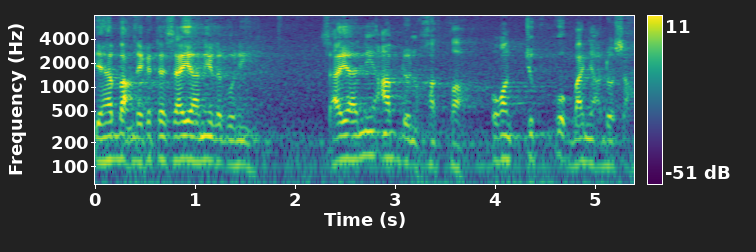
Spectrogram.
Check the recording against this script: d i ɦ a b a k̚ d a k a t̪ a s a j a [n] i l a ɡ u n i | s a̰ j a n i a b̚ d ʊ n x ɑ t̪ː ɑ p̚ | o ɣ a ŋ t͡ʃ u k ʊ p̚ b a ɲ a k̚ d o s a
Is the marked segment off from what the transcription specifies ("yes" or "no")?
no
